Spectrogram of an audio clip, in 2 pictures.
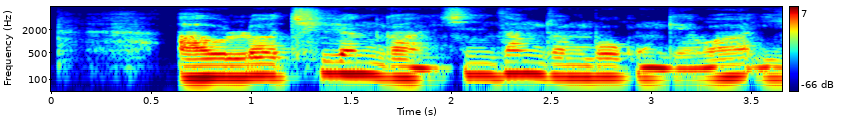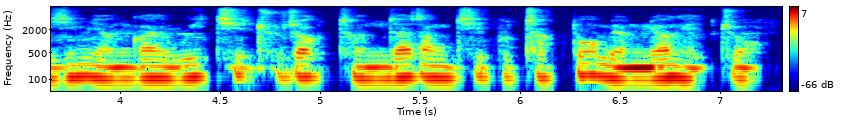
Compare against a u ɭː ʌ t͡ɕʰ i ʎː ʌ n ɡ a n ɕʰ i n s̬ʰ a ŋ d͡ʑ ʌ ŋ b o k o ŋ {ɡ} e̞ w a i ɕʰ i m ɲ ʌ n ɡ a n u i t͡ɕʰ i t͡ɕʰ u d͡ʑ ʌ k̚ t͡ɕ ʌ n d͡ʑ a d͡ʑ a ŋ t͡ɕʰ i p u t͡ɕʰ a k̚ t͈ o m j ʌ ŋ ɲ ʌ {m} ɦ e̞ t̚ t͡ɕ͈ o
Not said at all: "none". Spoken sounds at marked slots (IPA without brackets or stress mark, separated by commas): ɡ, ŋ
